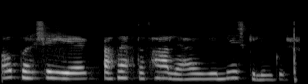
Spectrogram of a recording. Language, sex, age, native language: Icelandic, female, 11, Icelandic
